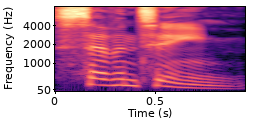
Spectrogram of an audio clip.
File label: announcements male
